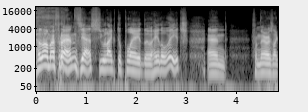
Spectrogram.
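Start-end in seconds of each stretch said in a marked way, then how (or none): 0.0-3.0 pushed up high-pitched and loud. Retelling pranking players in game lobbies with a Borat impression. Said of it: "we would do Borat impressions".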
